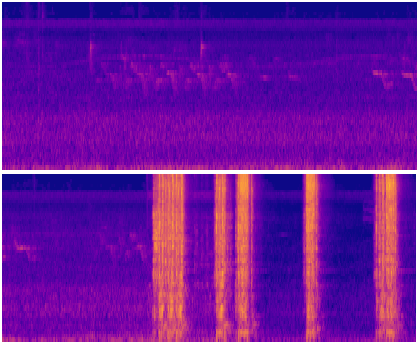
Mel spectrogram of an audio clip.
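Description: Air impact wrench run in five short bursts, starting about seven seconds in, the first burst the longest. It is driving the forcing screw of a C-frame ball joint press to push a new lower ball joint into the control arm. Before the bursts there is only a steady low rumble.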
